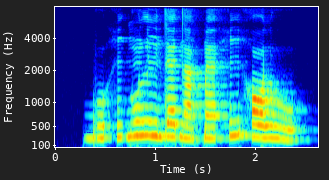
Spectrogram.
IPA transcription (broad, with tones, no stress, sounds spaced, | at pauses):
b u˨ h i˧ ɡ ũ˦ l ĩ˧ d ɛ˧ d ã˨ k͡p ɛ̃˧ h i˦ h ɔ˧ l u˨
